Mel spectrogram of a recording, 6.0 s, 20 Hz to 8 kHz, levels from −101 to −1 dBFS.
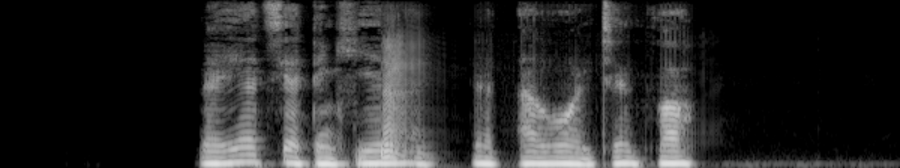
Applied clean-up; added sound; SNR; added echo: neural mask model DeepFilterNet 3.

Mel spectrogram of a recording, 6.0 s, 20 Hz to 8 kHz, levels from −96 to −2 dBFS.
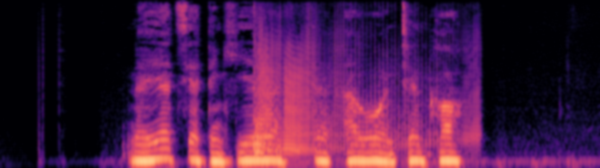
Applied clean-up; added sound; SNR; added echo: neural mask model RNNoise.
